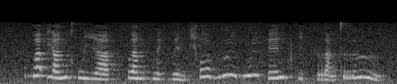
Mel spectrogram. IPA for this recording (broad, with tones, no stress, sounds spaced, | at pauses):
b a˥˩ ʔ j a˦˥ n kʰ w i˧ a̯ | k l a˧ n k w e˨˩ k̚ w e˨˩ n t͡ɕʰ ɔː˥˩ b ɯː˥˩ ŋ k w u˥˩ n h eː˦˥ n pʰ i˨˩ t̚ k r a˩˦ ŋ t r ɯː˥˩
